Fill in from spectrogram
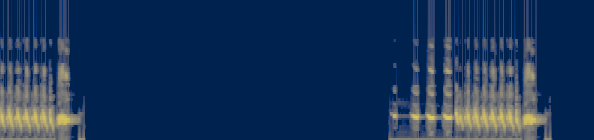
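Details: Lined Seedeater song: a fast, dry trill closing with a buzzy note, then silence, then a fresh phrase of spaced, sharp chips that runs into a dense rattling trill and ends on a rasp.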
